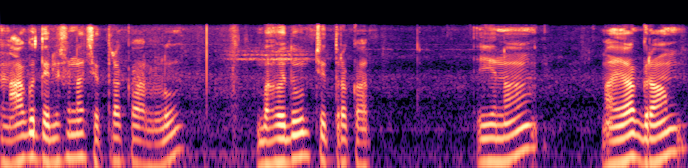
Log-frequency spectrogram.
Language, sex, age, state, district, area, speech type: Telugu, male, 18-30, Andhra Pradesh, N T Rama Rao, urban, spontaneous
